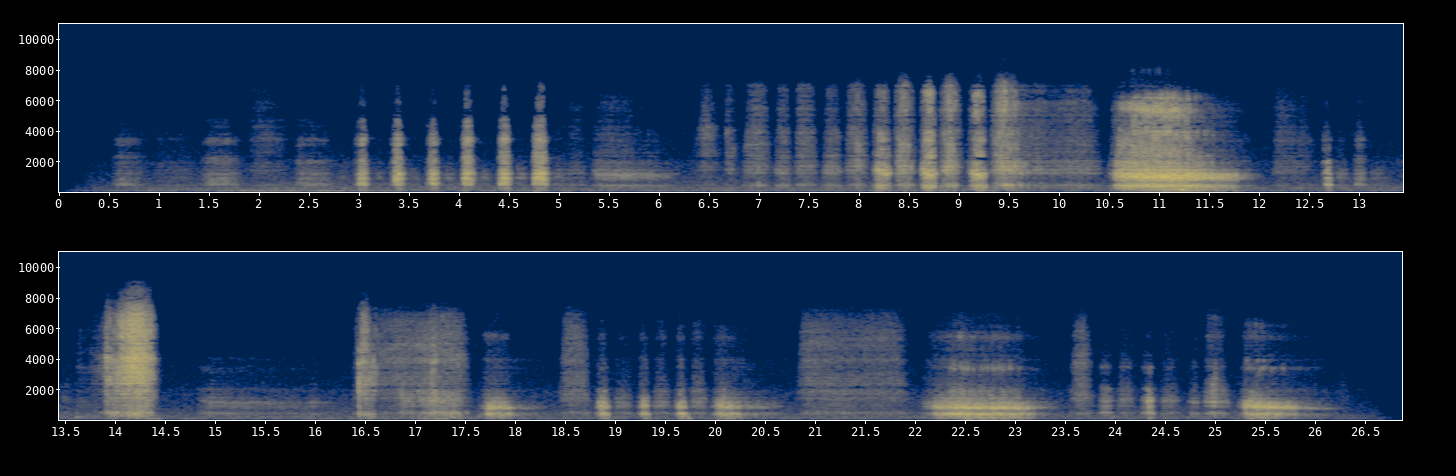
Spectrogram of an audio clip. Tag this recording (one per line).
Breathing
Respiracion
Man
